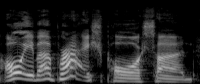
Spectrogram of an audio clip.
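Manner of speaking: hammed-up, drawn-out fake British accent; mock an American badly faking British, slowly. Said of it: "American does a British accent voice".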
